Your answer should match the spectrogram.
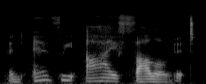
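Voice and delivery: plain reading voice

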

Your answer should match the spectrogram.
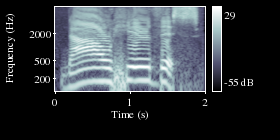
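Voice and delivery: slow, loud, high proclamation; booming, drawn-out shout; yelling. A narrator's reading. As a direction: yell it out slowly like a decree. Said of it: "she yelled at the vampires".

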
